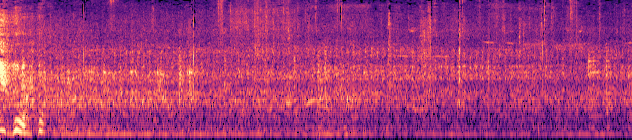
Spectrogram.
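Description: A short laugh at the start, then a steady low hum with faint scuffing of footsteps and a wheelbarrow rolling over soft dirt.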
